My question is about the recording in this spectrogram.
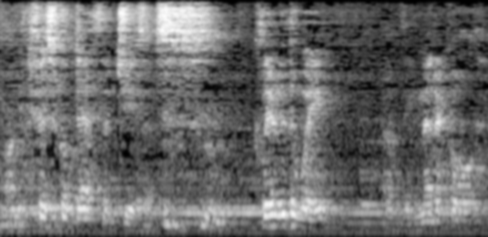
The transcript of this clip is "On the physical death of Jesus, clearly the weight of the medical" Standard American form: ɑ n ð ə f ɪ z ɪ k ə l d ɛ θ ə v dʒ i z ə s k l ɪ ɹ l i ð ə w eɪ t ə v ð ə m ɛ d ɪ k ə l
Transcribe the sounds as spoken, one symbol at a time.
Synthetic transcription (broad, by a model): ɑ n ð ə f ɪ z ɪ k l d ɛ θ ə v dʒ i z ə s k l ɪ ɹ l i ð ə w eɪ t ə v ð ə m ɛ d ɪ k l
